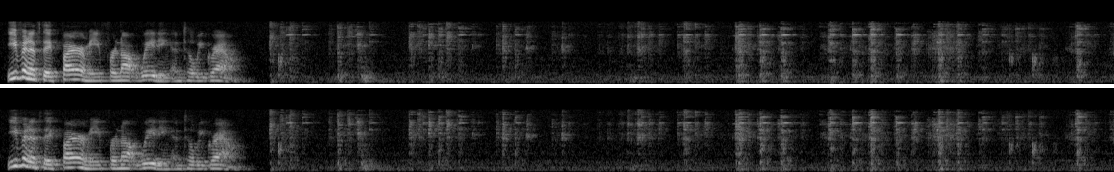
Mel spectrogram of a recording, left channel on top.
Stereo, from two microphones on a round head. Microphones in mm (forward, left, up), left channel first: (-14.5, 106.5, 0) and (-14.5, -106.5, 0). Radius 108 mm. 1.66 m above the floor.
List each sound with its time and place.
0.1 s a woman speaking: 70° left (ahead or behind), 0.9 m; by 2.4 s 60° left (ahead or behind), 3 m
2.7 s keys jangling: centre (ahead or behind), 3.5 m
